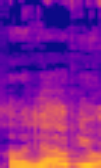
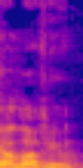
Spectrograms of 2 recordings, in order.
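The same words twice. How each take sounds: First: A squeaky, sing-song "I love you" pitched way up; mock high "I love you". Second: Said in the usual way. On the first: Mocking how people say love to everyone.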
